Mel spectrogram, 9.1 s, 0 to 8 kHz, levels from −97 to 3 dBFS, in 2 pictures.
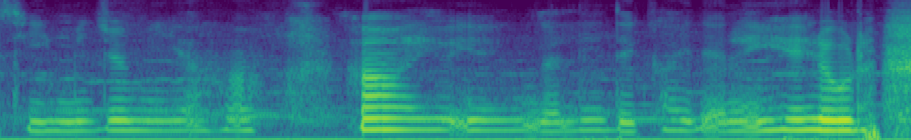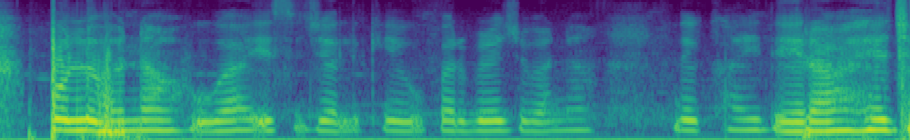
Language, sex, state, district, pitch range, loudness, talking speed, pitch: Hindi, female, Maharashtra, Nagpur, 210-230 Hz, -18 LUFS, 140 wpm, 220 Hz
